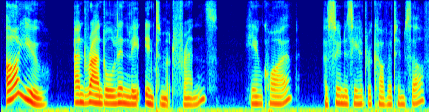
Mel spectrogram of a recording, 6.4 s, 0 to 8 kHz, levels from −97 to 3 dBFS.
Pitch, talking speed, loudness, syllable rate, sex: 170 Hz, 150 wpm, -19 LUFS, 5.5 syllables/s, female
